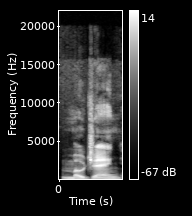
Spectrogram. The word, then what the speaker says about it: Mojang: It's Mojang, M-O-J-A-N-G, almost a G, with a couple of coworkers named, and here's where I don't know whether to say Jacob or Jakob.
